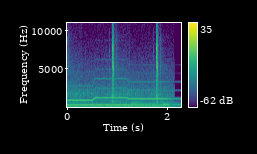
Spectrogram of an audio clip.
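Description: Background music of held, steady notes that shift in pitch twice, with three sharp ticks evenly spaced a little under a second apart.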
